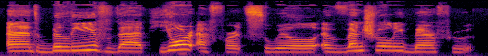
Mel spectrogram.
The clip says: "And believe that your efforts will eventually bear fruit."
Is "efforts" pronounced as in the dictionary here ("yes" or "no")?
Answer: yes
